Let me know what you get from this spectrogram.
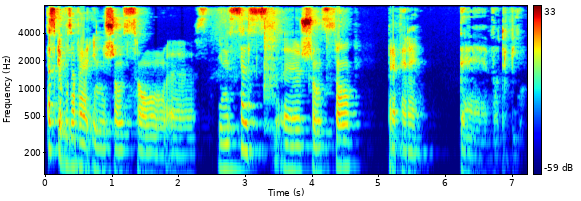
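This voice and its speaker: A man interviewer asking short quick-fire questions. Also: on the low side, reverberant, lo-fi sound.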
